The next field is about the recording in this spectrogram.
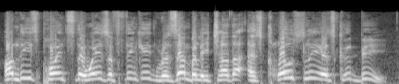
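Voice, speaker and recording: A man's voice: very high-pitched, a little fast, mellow, dry recording, voice pushed up. A man reading in a raised voice as a quoted political writer. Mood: measured. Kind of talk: audiobook reading of quoted passages.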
